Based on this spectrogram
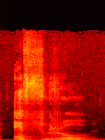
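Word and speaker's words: Ephro (ευρώ): Oder man sagt hier zum Beispiel Ephro, das ist also der Euro, die Währung.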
